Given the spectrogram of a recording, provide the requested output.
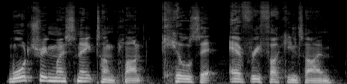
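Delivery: ordinary talk, nothing marked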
